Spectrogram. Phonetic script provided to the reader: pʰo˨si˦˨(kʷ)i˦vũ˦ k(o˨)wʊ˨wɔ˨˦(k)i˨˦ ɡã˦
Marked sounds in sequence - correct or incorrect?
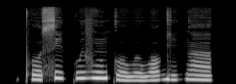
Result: correct, correct, incorrect

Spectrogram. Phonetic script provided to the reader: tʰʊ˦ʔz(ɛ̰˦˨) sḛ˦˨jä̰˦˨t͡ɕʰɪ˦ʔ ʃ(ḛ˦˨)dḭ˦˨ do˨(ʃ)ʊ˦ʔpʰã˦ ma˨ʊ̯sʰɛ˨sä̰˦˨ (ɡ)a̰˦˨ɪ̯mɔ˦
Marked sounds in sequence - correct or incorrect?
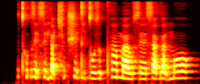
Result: incorrect, correct, incorrect, correct

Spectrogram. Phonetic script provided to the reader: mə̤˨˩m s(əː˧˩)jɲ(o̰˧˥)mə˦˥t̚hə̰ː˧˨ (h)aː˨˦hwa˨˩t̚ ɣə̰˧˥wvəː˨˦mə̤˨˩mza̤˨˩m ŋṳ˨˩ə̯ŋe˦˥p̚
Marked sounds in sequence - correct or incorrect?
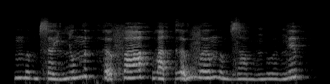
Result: incorrect, incorrect, incorrect

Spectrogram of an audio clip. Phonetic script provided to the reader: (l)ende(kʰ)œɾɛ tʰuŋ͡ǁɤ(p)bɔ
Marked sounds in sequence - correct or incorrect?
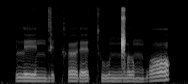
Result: correct, correct, incorrect

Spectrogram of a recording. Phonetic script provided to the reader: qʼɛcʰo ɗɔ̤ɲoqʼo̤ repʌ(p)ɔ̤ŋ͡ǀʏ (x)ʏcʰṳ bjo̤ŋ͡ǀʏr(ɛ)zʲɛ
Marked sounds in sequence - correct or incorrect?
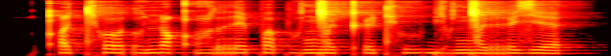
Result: correct, incorrect, incorrect

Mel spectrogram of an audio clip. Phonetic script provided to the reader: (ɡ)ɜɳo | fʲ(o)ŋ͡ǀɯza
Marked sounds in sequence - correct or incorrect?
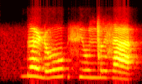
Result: correct, incorrect

